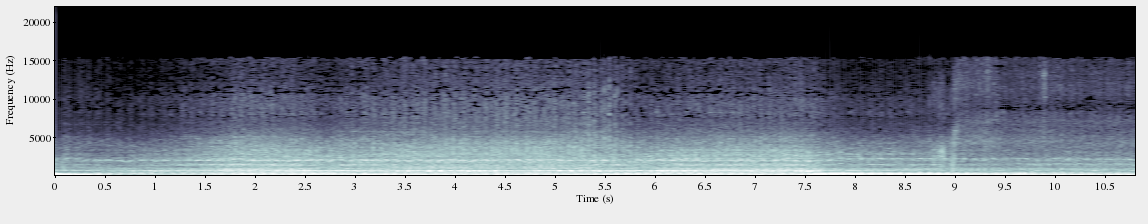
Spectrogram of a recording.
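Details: Honda CB400 Super Four that overheated and became noisy; the valve clearances had grown and were readjusted. Now being monitored: a smooth, even four-cylinder idle with a slight rise near the end and no valvetrain ticking; normal idle.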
